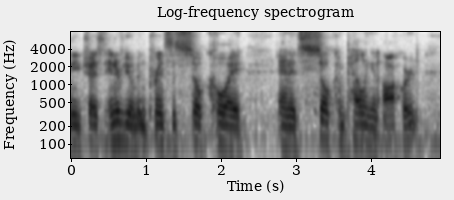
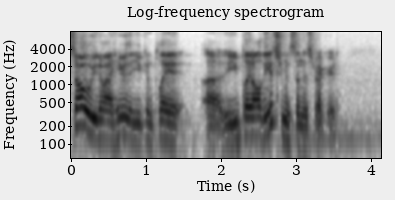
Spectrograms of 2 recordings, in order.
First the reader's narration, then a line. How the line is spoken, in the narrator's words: Prince says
